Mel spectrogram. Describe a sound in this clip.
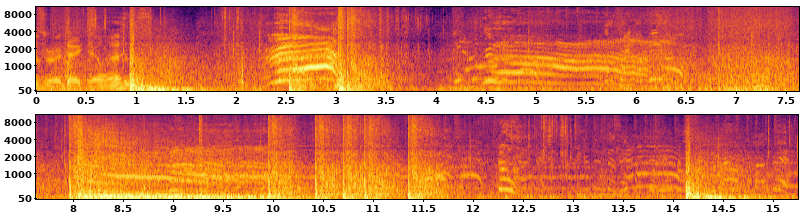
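Gunshots fire in short, loud bursts.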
